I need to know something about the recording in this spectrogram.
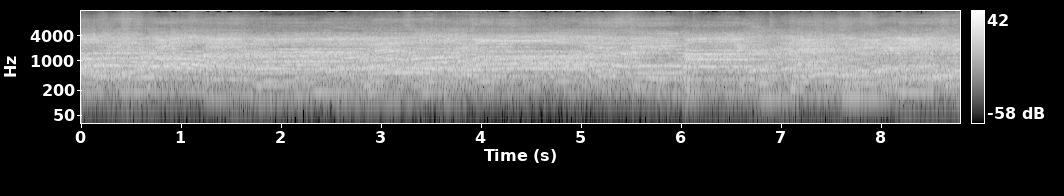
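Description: A group singing a hymn together, led by a man's voice through a microphone, in long held notes.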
